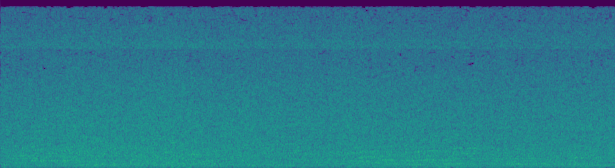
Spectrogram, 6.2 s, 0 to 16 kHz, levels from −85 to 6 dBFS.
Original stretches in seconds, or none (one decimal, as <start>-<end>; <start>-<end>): 0.0-6.2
